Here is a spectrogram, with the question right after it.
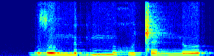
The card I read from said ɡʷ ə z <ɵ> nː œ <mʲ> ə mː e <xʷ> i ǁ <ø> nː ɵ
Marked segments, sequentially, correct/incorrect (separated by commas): incorrect, incorrect, correct, incorrect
